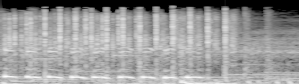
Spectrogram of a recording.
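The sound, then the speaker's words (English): Keys clack on a keyboard in a quick, even run of sharp clicks laced with short tonal blips, then give way to sparser, heavier taps. “And I type a few smileys from parts foreign and creak back in my chair.”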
